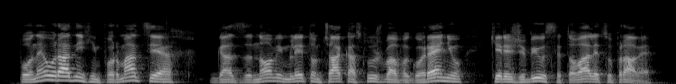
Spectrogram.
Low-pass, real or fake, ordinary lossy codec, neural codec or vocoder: 7.2 kHz; real; AAC, 48 kbps; none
